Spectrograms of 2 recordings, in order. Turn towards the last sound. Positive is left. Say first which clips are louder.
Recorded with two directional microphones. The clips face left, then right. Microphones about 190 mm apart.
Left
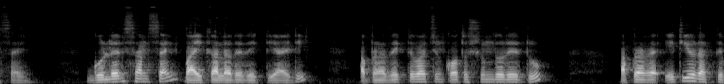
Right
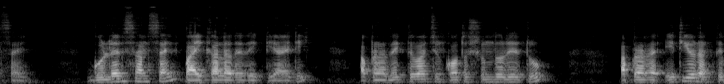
# left 6 dB
turn(degrees=35)  # may be behind; listen again after turning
